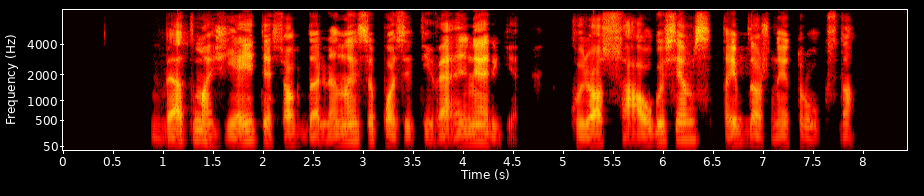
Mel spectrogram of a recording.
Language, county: Lithuanian, Tauragė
